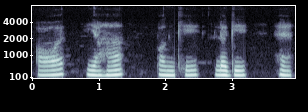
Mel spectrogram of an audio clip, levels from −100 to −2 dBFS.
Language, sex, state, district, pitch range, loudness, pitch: Hindi, female, Chhattisgarh, Raipur, 180-195 Hz, -17 LUFS, 185 Hz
